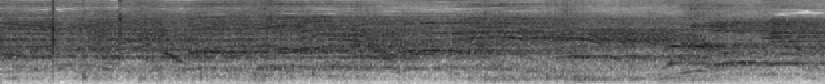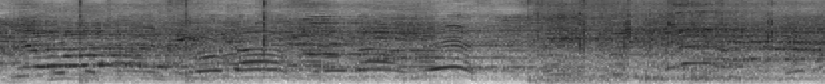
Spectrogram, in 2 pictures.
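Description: Spectators and players shouting and cheering indistinctly during a youth basketball game, with a basketball bouncing on the hardwood court now and then.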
